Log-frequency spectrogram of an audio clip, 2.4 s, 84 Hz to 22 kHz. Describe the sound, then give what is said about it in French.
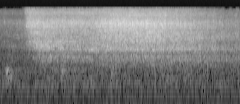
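Sizzling from a pan deglazed with savagnin wine after oil and aromatics have cooked in it for a few minutes: a sudden loud, steady hiss that starts after a brief quiet moment and holds evenly to the end. “Donc une fois qu'on a bien laissé, je pense que ça prend 5 minutes, ce travail avec l'huile et tous les éléments, on va déglacer au vin de savagnin.”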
